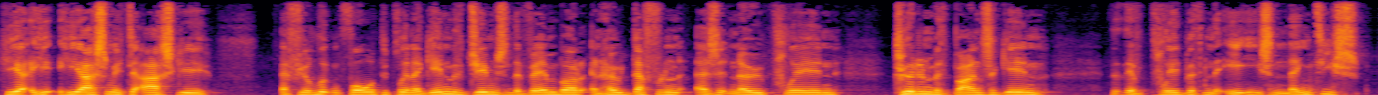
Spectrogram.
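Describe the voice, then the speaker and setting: A man's voice: a little high, a little fast, a little mellow, no echo, clean studio sound. A man interviewing a singer, friendly and laughing easily. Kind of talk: casual interview chat.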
